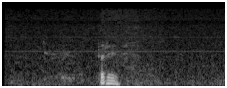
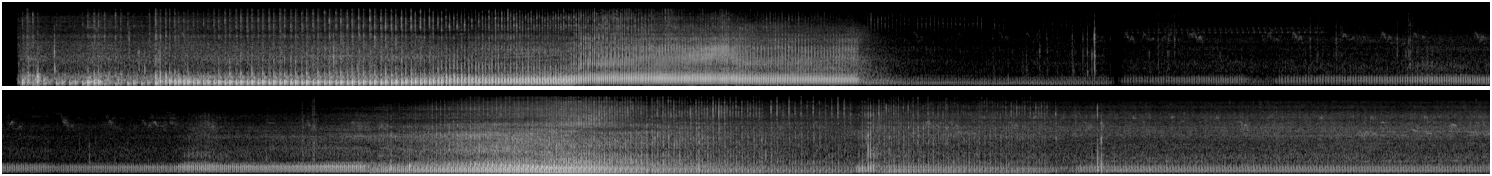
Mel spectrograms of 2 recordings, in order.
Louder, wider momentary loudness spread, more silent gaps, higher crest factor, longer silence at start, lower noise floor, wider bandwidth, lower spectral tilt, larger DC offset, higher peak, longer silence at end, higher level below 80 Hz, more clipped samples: about the same, -25 LUFS vs -24 LUFS; about the same, 20 LU vs 20 LU; neither; about the same, 24 dB vs 20 dB; about the same, 0.1 s vs 0.15 s; second, -44 dBFS vs -51 dBFS; about the same, 17 kHz vs 16 kHz; first, -6.5 dB/octave vs -5 dB/octave; neither; about the same, -4 dBFS vs -6 dBFS; about the same, 0.05 s vs 0 s; about the same, -54 dBFS vs -52 dBFS; neither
